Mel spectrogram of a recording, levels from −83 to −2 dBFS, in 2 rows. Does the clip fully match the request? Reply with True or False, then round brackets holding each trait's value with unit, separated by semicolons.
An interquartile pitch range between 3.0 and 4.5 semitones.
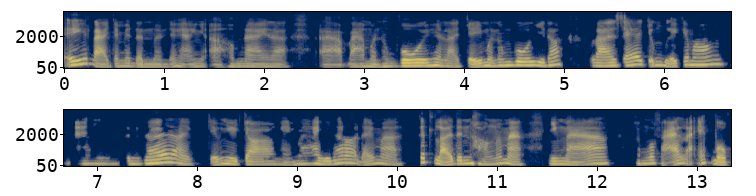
False (5.6 semitones)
